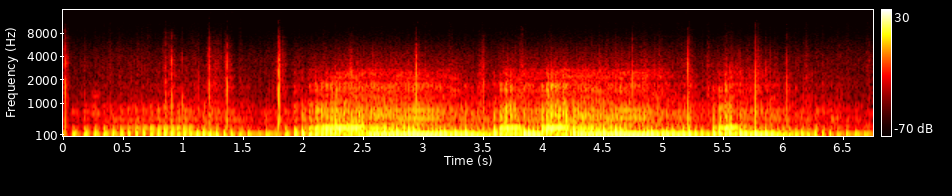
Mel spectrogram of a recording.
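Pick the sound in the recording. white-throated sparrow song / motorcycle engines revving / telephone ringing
motorcycle engines revving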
